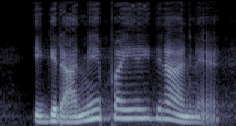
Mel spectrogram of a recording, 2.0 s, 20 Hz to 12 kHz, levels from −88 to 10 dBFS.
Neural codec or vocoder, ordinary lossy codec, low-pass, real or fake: codec, 24 kHz, 0.9 kbps, WavTokenizer, medium speech release version 1; none; none; fake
